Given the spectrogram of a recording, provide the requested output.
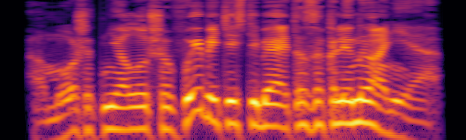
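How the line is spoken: Snapping retort. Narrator (Russian): Огрызнулся электроник

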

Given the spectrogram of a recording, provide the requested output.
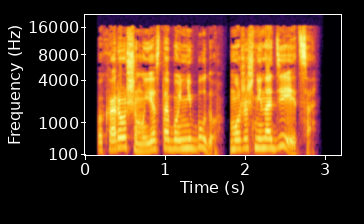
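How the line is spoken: Shouted. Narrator (Russian): прокричал он

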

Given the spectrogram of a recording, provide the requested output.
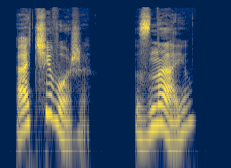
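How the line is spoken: Slow speech. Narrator (Russian): медленно произнес Энтони

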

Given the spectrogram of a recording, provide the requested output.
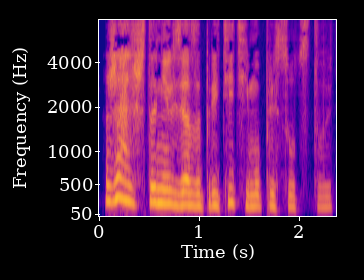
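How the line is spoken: Sigh. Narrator (Russian): вздохнула Саша

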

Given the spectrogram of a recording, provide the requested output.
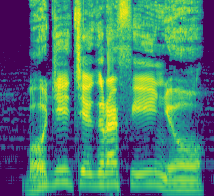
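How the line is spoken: Barked. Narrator (Russian): рявкнул Бёрр

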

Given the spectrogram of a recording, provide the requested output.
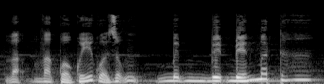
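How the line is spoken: Stammering. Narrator (Vietnamese): Và Quân lắp bắp

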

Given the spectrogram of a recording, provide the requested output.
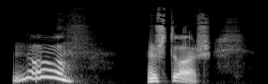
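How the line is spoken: Good-natured grumble. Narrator (Russian): добродушно буркнул

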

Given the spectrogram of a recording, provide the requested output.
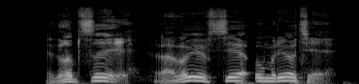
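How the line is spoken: Loud and menacing. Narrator (Russian): Весьма грозно и громко произнес Гензельмант, наш кладовщик

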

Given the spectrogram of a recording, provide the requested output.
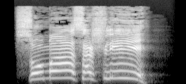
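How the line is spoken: Frightened shriek. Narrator (Russian): испуганно взвизгнула Ксения Монро

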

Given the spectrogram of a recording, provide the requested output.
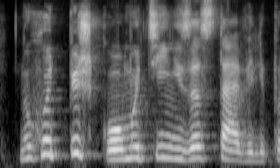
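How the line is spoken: Grumbling. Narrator (Russian): проворчал капитан

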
